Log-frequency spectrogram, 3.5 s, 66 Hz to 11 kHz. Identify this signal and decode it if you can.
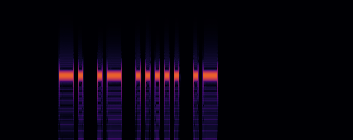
Morse code, heard as a keyed tone, about 25 wpm, 700 Hz. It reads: NA5A
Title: USA Call Signs - 4 Characters - Repeated 2x - 25wpm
